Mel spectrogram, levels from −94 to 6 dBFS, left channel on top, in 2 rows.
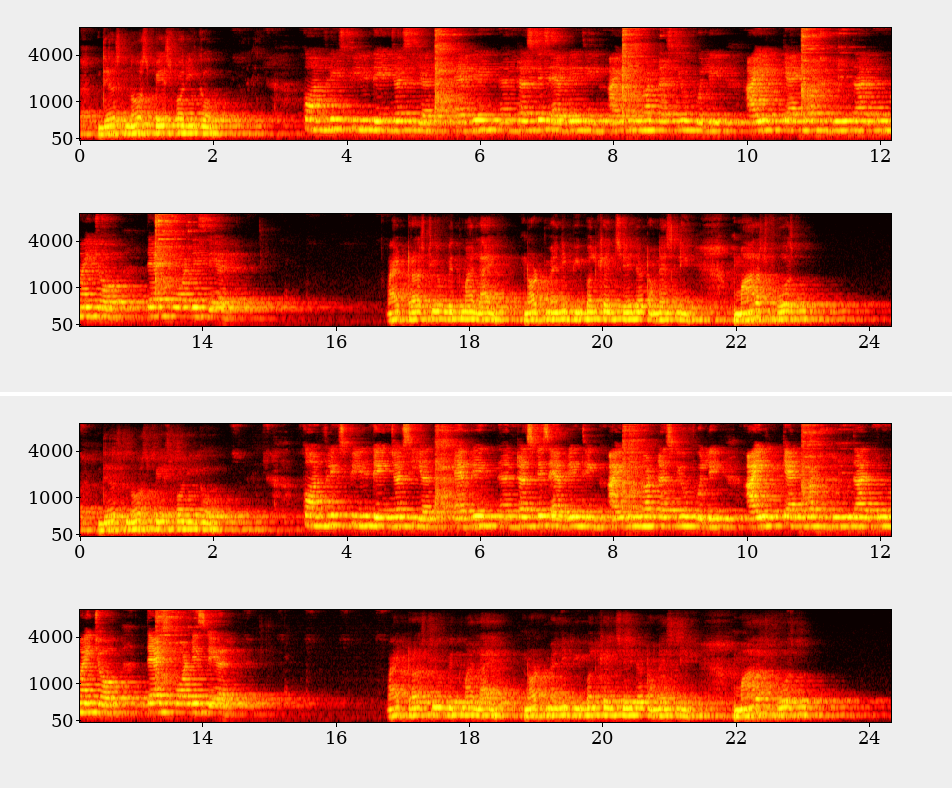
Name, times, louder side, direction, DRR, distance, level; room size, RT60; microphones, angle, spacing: voice 1, 0.0-2.0 16.8-18.4 18.8-22.9, left 1 dB, 70° left, 2.3 m, -22 dB
voice 2, 3.4-14.5, right 2 dB, 85° right, 2.7 m, -22 dB
Shatter, 5.3-5.8 8.1-9.0 10.8-11.6 13.3-13.9 14.5-14.6 14.9-15.0, left 3 dB, 35° left, 7.5 m, -30 dB
29.0 x 23.5 x 5.8 m
head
